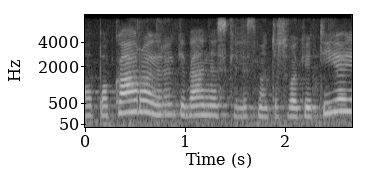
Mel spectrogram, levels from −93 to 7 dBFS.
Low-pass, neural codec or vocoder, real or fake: 7.2 kHz; none; real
